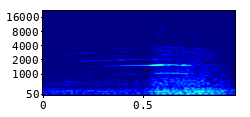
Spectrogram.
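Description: A cat meowing, heard as one faint, drawn-out meow with a thin tonal wail that strengthens briefly near its end, over quiet background noise.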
